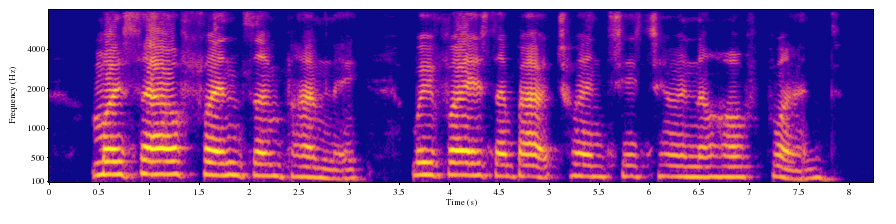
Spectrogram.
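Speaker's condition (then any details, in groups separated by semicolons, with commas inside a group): Motor neurone disease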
